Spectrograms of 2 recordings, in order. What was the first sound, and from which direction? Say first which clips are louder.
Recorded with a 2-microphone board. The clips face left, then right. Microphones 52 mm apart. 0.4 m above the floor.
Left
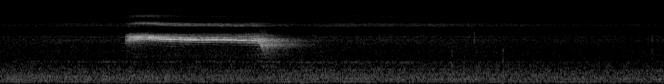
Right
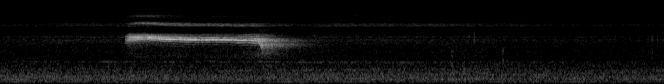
A scream: right 1 dB; centre (ahead or behind).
